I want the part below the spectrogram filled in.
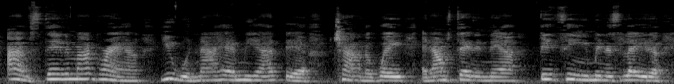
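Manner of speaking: ordinary delivery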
